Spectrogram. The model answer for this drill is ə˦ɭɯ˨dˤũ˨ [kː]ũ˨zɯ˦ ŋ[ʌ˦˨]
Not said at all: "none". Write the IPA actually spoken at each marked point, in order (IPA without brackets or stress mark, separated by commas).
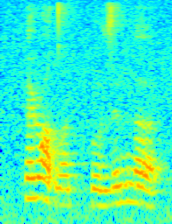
kː, ʌ˦˨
